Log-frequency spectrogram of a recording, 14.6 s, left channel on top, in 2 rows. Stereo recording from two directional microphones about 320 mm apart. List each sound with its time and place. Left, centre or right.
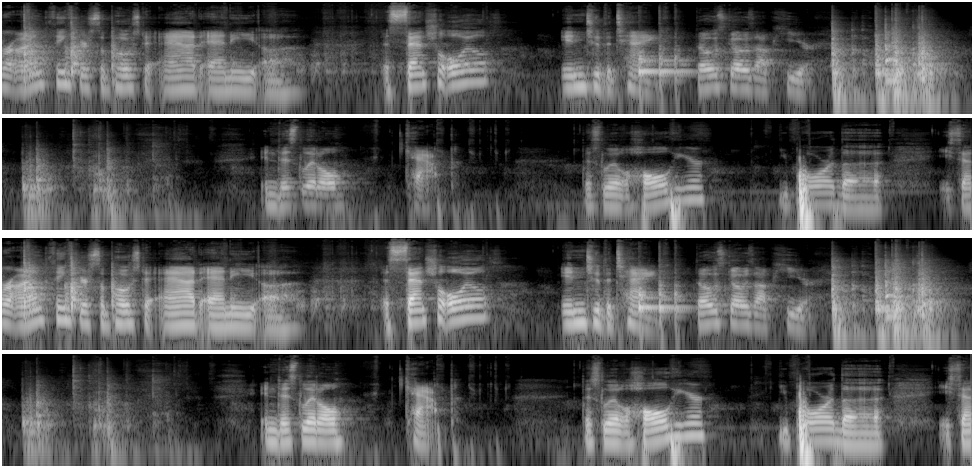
0.0 s speech: centre
4.8 s music: centre
5.2 s speech: centre
6.2 s door: centre
7.4 s wood: centre
9.2 s speech: right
